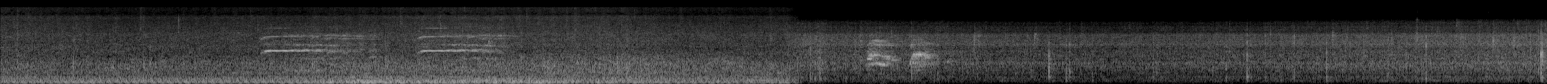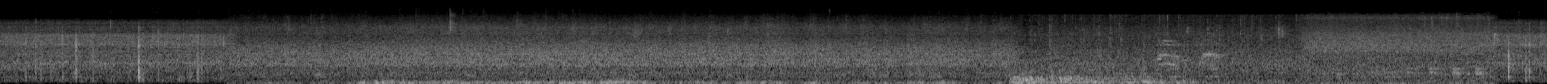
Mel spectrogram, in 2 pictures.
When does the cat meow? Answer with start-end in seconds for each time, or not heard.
not heard.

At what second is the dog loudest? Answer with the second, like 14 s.
9 s.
